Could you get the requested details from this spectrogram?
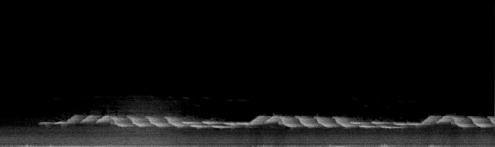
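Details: Curió singing continuously: repeated series of whistled down-slurred notes, each phrase rising then stepping downward, delivered in three waves across ten seconds, with soft low background hum and occasional knocks.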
